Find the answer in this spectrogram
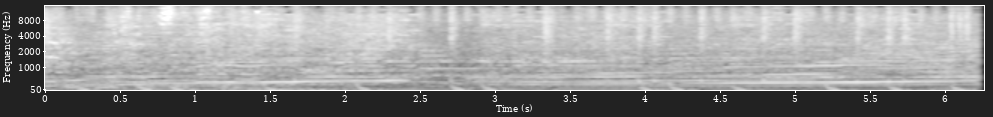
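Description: Electronic intro music with a steady beat, overlaid with a racing car engine sound effect revving up in two long rising sweeps, the second starting about halfway through after a brief drop.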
